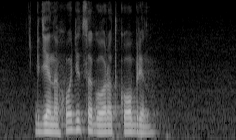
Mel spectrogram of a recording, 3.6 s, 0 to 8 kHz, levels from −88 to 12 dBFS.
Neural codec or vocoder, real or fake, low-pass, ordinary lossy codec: none; real; none; none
